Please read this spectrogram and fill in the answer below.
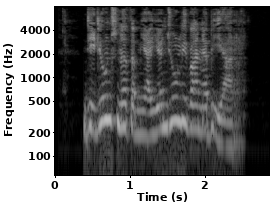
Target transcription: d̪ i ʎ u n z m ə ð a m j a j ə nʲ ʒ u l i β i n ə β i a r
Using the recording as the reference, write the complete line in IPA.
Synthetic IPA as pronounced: d̪ i ʎ u n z n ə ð ə m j a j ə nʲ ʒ u l i β a n ə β i a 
